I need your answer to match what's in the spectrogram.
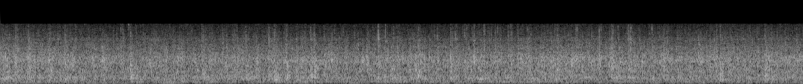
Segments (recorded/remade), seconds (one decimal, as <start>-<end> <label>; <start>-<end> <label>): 0.0-8.0 recorded

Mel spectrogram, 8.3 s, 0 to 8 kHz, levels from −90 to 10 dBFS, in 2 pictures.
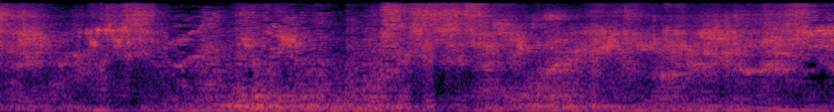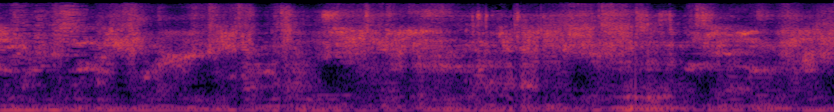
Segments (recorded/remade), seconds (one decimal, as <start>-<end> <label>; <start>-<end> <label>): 0.0-0.8 remade; 0.8-2.0 recorded; 2.0-4.0 remade; 4.0-4.7 recorded; 4.7-8.3 remade

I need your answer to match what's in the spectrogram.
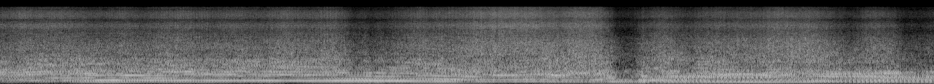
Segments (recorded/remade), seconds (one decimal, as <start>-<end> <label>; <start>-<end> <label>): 0.0-9.3 recorded

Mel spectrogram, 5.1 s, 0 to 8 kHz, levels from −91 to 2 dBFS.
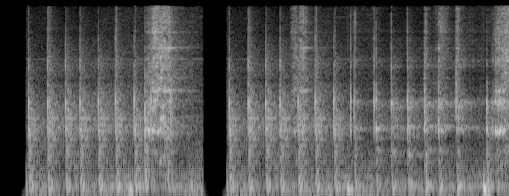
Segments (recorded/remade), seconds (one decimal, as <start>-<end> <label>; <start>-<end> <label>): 0.0-3.5 recorded; 3.5-5.1 remade

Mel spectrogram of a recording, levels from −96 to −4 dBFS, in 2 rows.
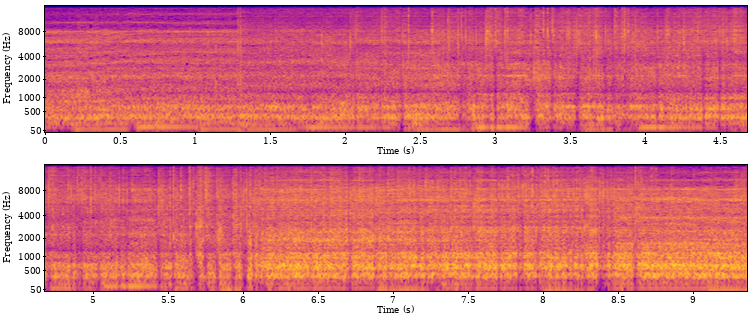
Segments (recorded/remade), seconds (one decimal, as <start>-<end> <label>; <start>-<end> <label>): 0.0-1.3 recorded; 1.3-6.1 remade; 6.1-9.4 recorded

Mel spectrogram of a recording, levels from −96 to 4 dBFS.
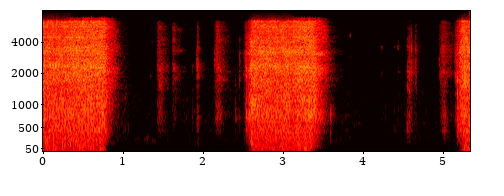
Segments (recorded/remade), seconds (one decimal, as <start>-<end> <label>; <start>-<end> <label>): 0.0-1.2 recorded; 1.2-3.8 remade; 3.8-5.3 recorded

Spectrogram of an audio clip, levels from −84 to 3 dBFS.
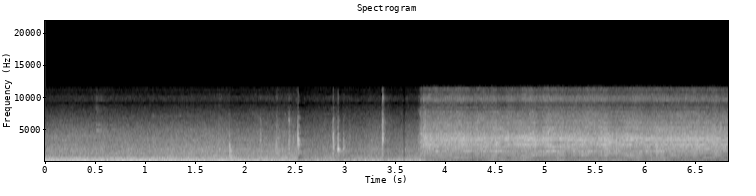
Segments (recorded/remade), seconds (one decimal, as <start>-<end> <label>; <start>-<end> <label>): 0.0-4.4 recorded; 4.4-6.2 remade; 6.2-6.8 recorded

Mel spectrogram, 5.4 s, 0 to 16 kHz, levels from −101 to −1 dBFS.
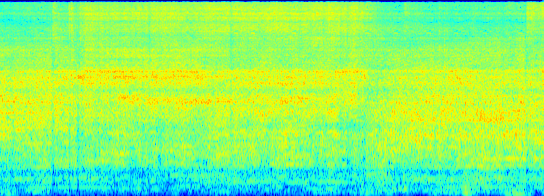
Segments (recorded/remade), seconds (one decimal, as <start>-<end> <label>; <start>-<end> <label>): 0.0-5.4 remade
